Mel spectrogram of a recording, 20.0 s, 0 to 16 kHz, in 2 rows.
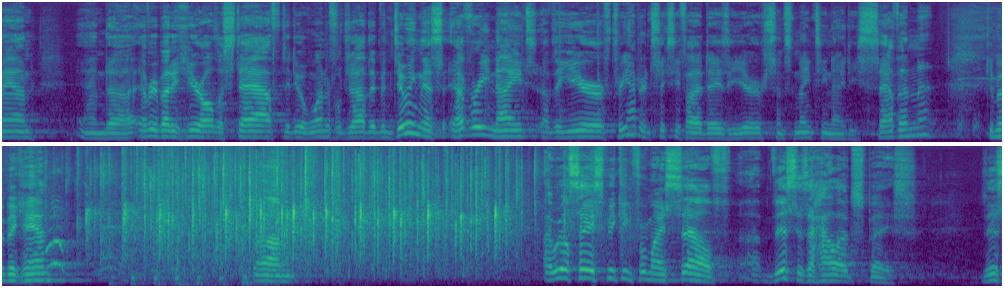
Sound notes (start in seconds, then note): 10.5 audience applauding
